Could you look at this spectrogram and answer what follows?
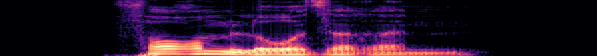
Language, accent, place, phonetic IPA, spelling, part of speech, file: German, Germany, Berlin, [ˈfɔʁmˌloːzəʁəm], formloserem, adjective, De-formloserem.ogg
- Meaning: strong dative masculine/neuter singular comparative degree of formlos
